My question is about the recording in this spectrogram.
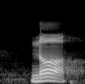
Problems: constant background noise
